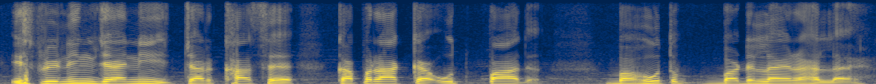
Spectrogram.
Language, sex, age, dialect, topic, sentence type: Maithili, male, 36-40, Bajjika, agriculture, statement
